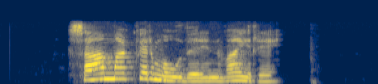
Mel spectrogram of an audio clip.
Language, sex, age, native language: Icelandic, female, 20-29, Icelandic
